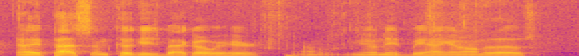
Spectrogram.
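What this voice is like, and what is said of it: Stern dad voice. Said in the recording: “the dad voice came out”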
